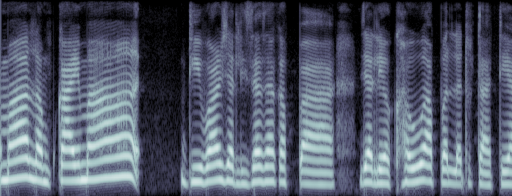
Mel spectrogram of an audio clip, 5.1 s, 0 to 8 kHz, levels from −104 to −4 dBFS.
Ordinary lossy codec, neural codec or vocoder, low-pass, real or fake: none; none; none; real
